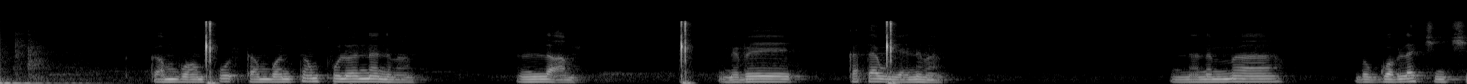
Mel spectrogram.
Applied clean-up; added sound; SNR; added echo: none; Finger snapping; 0 dB; none.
